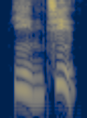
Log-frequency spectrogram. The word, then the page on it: 引进: yǐn jìn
